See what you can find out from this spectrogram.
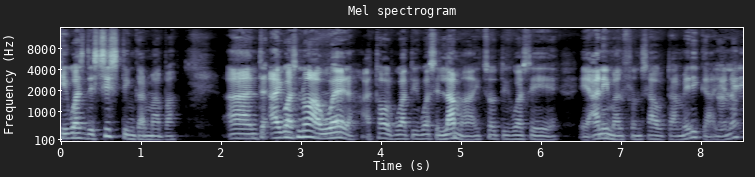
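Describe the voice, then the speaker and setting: With a Spanish accent, a man talks at a medium pitch, his intonation lively. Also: moderate pace, very clean recording, silent background. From Spain, Extremadura/Andalusia. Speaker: retreat center founder. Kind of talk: interview. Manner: halting.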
